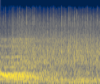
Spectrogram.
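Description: Several basketballs being dribbled at once on a hardwood gym floor: a steady, overlapping clatter of bounces, some players working two balls at a time.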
